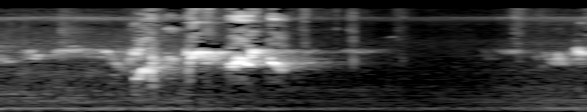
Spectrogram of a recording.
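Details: A red-whiskered bulbul in competitive singing or voice training gives a brief burst of bright, liquid warbled notes, rising and falling, with a faint closing chirp after a pause, over a low hum.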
